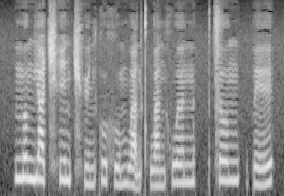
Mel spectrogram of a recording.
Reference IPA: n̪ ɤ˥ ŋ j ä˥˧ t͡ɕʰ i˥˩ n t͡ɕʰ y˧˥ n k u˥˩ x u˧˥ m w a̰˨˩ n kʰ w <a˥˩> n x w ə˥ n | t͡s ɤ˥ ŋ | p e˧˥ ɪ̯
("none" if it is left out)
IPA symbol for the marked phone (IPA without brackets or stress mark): a˧˥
